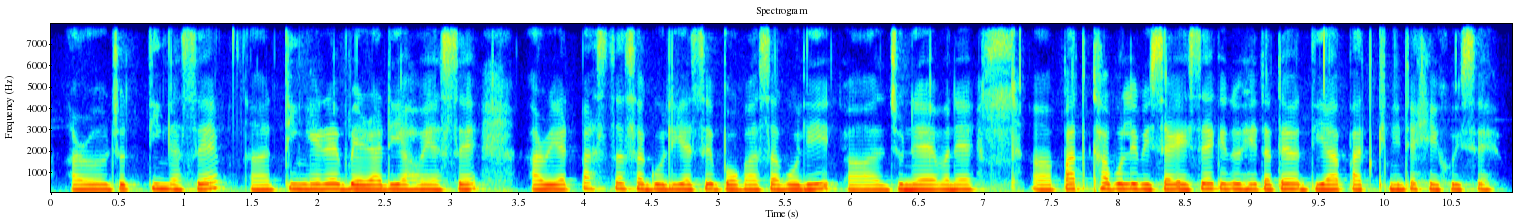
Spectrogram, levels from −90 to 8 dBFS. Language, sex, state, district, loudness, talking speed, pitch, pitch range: Assamese, female, Assam, Kamrup Metropolitan, -14 LUFS, 165 wpm, 225 Hz, 220-235 Hz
